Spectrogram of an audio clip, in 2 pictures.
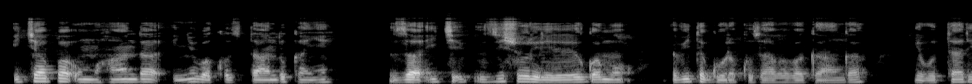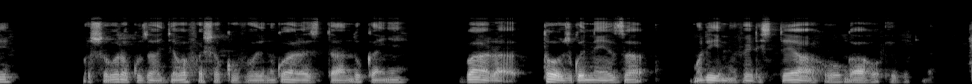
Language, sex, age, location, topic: Kinyarwanda, male, 18-24, Kigali, health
